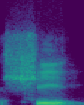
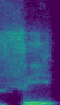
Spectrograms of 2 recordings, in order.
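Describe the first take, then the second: First: The word begins with an sh sound. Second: The word begins with a plain s sound. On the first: The speaker calls it right. "she pakai shin gitu" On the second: The speaker calls it wrong. "masih bilang si gitu kan, ya itu salah kan"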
